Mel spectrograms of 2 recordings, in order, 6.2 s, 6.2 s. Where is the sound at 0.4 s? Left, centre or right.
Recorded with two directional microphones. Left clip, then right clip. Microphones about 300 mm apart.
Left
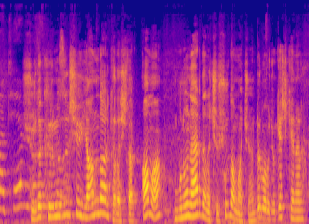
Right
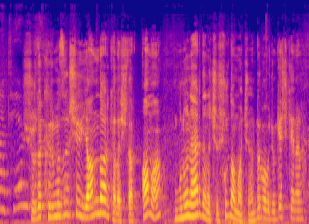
Centre.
